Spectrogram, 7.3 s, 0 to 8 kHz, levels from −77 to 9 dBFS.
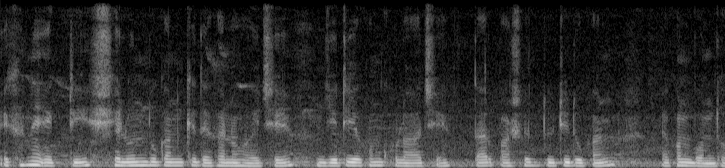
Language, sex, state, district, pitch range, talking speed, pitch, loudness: Bengali, male, Tripura, West Tripura, 135-150 Hz, 130 wpm, 140 Hz, -15 LUFS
